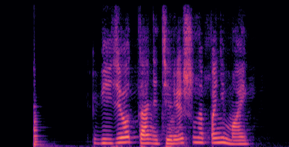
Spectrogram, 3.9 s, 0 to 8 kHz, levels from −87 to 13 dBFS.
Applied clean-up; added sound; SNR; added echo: neural mask model DeepFilterNet 3.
